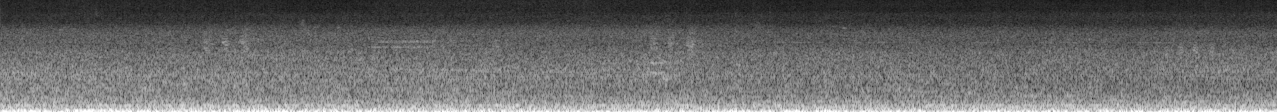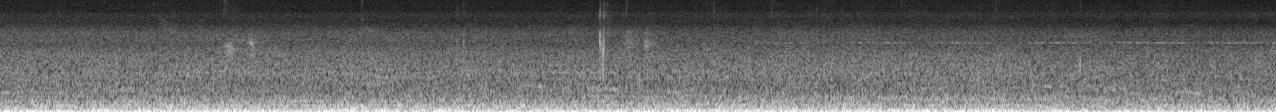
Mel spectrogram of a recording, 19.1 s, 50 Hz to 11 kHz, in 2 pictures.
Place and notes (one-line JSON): {"title": "National Museum Of Natural Science, Taiwan - Botanical garden", "date": "2017-03-22 14:08:00", "description": "walking in the Botanical garden, Traffic sound", "latitude": "24.16", "longitude": "120.67", "altitude": "97", "timezone": "Asia/Taipei"}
